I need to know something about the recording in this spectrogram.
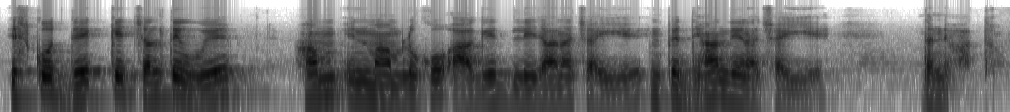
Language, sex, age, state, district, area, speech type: Hindi, male, 18-30, Madhya Pradesh, Gwalior, urban, spontaneous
